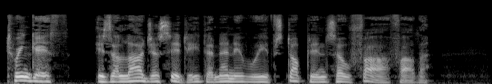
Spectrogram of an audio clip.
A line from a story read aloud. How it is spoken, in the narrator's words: Zhu said in his calmest, most reasonable tone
